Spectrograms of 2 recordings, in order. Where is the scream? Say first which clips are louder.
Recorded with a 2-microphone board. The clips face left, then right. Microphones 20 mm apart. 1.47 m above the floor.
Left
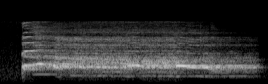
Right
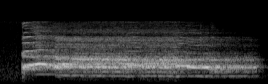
Right 1 dB; 5° left (ahead or behind), 1.7 m.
